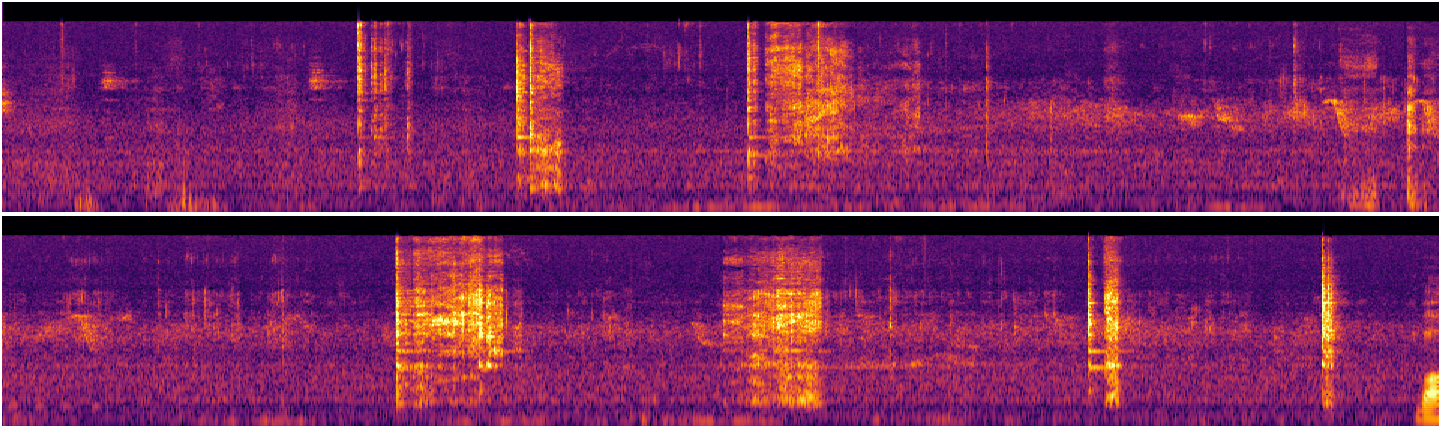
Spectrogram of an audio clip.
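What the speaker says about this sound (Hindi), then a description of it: "इसके बाद इसको अच्छे तरीके से भून लेना है।" Onion masala being stirred and fried in a pan over an outdoor clay stove, heard as intermittent scraping clinks of a utensil against the pan over a low, steady sizzle.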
